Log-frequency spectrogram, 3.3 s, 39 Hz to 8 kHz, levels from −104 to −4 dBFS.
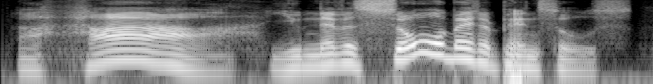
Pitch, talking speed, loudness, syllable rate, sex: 130 Hz, 110 wpm, -16 LUFS, 3.3 syllables/s, male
